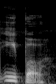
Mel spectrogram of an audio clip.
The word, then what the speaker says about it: Hippo: This is Ipo. And his name is spelled Hippo, but in French... They don't say H's in French, so he's called Ipo.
